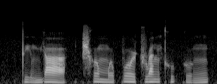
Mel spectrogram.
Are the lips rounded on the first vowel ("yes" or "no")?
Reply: no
